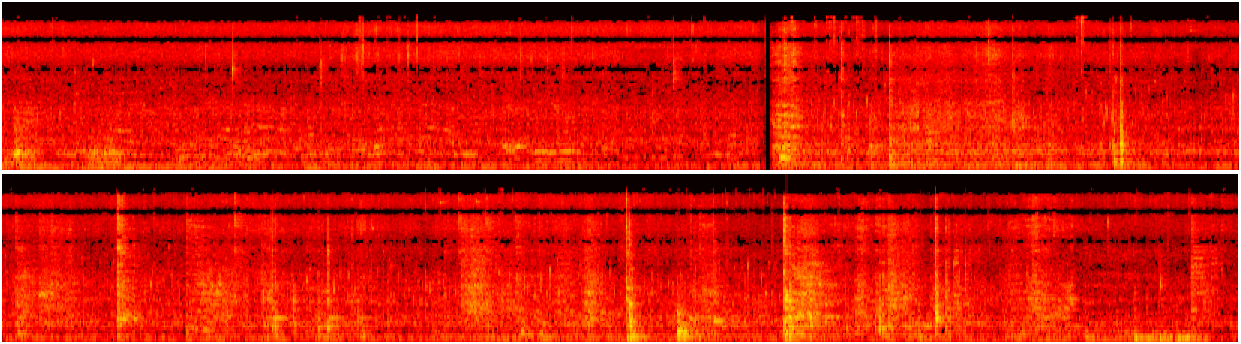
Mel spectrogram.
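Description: Hot oil sizzling around battered fritters deep-frying in a pan. The sound cuts and comes back louder about ten seconds in. After that come scattered clicks and scrapes of a metal spoon against the pan as the fritters are turned and lifted.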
